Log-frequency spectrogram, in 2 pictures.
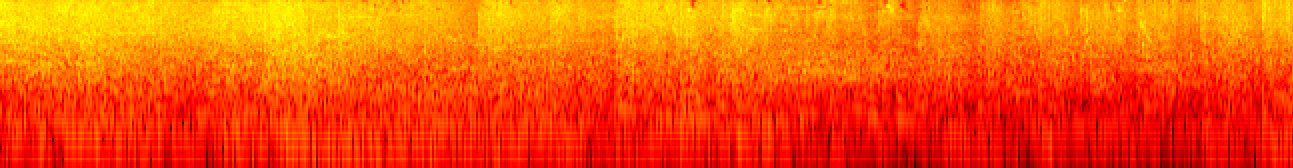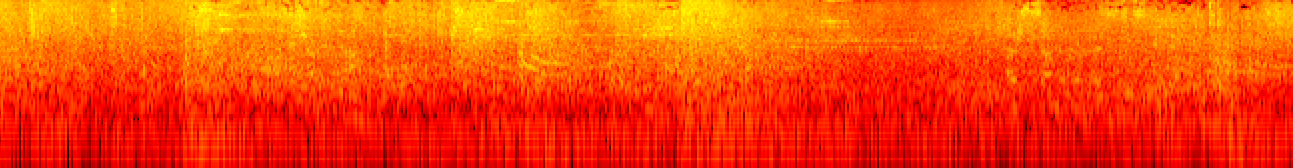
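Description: Game spell effects crackle and blast in rapid bursts.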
